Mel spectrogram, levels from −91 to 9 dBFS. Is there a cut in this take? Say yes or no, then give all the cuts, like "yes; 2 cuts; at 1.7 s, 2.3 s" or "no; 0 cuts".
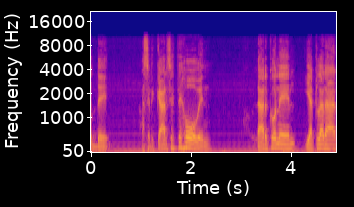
no; 0 cuts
